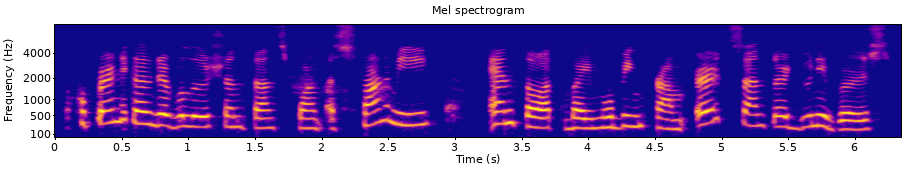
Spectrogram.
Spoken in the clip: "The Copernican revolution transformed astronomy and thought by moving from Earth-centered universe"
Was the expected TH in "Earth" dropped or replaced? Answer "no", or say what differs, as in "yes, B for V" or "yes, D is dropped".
yes, T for TH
